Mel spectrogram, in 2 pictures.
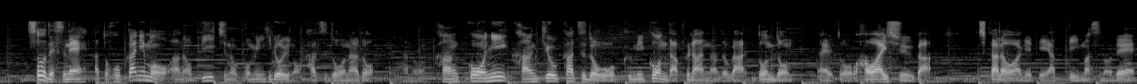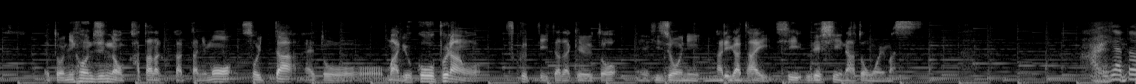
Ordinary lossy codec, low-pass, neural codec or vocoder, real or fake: none; none; none; real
